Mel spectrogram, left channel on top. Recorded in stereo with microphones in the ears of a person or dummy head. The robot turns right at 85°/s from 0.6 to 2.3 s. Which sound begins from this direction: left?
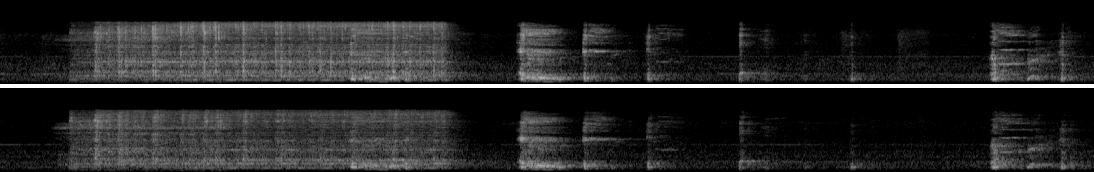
A cough, at 3.5 s.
